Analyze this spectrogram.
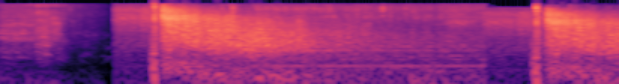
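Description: A firework hisses loudly.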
